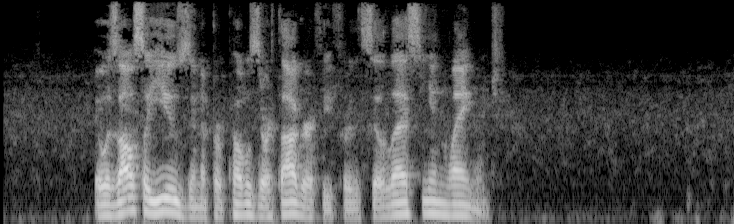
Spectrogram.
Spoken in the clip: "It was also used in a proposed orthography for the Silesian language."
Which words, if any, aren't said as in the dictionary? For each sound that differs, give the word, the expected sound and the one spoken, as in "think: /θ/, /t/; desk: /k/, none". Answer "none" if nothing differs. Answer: silesian: /z/, /s/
